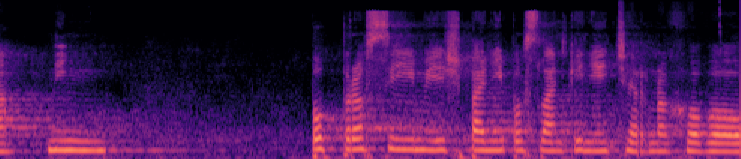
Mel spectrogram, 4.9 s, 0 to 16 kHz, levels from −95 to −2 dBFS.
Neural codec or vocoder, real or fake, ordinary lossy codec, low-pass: none; real; Opus, 16 kbps; 14.4 kHz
